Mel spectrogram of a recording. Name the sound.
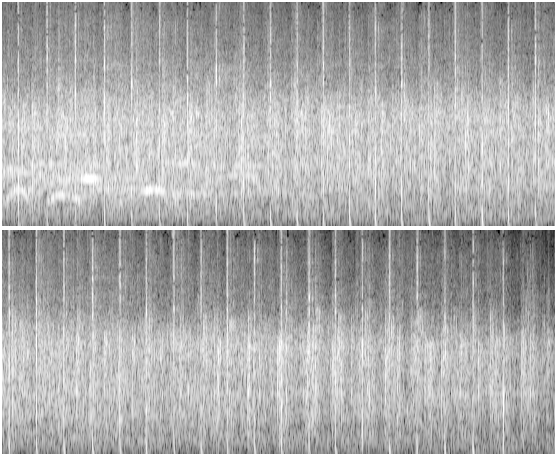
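loud audience applause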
